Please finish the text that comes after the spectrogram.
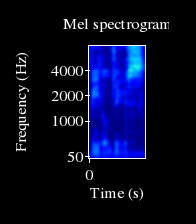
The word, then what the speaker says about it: Beetlejuice: and then well that's how it's spelled it's pronounced Beetlejuice yeah but the spelling of the movie is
